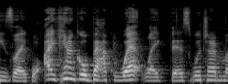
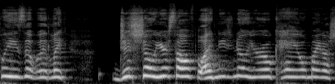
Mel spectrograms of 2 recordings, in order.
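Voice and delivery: panicked, very high-pitched, loud frantic pleading; 10 semitones higher, 6 dB louder than usual. Retelling a character pleading after someone vanished: imitating someone freaking out. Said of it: "she's freaking out".

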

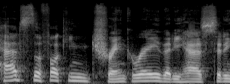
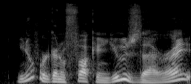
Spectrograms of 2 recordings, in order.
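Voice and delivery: put-on, muttered whisper under the breath. Retelling what a man whispered to another guy as she walked away; retelling a whisper under breath. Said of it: "literally like whispers under his breath".

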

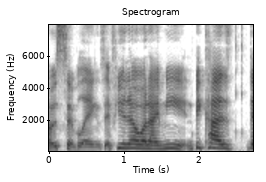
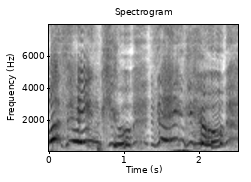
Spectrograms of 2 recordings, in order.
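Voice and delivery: acted weeping, very high and very loud; 10 dB louder than usual. Retelling how an old woman reacted to the royals, the speaker is imitating a woman sobbing. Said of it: "Just sobbing instantly".

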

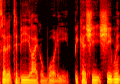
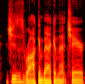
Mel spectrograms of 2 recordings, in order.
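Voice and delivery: ordinary delivery

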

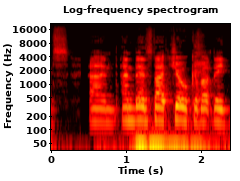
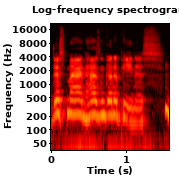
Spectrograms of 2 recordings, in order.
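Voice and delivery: pitched-up cartoon puppet character voice; 6 semitones higher than usual. Imagining a film scene with Kermit in the lead role, Kermit the Frog voice. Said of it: "in his Muppet voice".

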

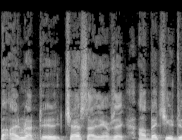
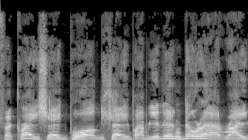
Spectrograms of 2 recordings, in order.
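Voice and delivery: tiny, rasping little voice, pitched up; 7 semitones higher than usual. Speaker quotes someone addressing Paul, in a raspy little voice. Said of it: "with this graspy little voice".

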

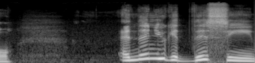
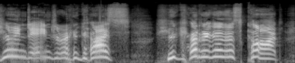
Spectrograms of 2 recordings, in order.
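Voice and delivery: high-pitched mock shriek, crazed woman voice. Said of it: "the whole time she's yelling".

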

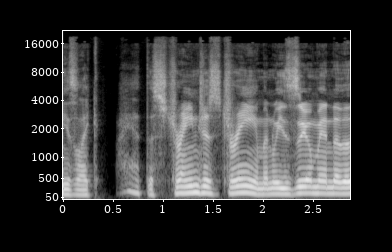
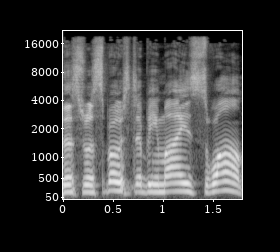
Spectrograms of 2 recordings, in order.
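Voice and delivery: put-on ogre voice, higher; 4 semitones higher than usual. Describing a game where characters yell out a line, Shrek voice. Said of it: "the Shrek voice says".

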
